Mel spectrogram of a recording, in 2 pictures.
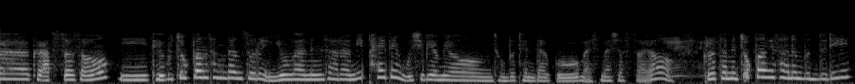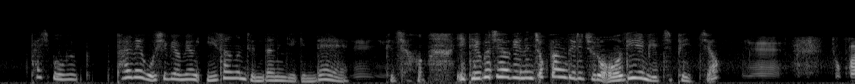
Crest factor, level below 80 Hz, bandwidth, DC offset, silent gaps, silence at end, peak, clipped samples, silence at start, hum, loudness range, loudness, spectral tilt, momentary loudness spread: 16 dB; -62 dBFS; 5.2 kHz; under 0.1%; none; 0 s; -14 dBFS; under 0.1%; 0 s; none; 5 LU; -30 LUFS; -10 dB/octave; 15 LU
